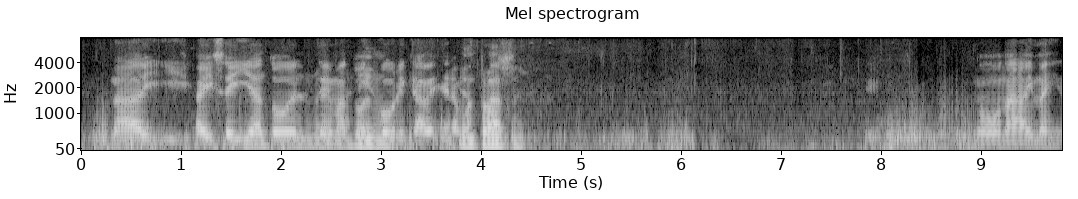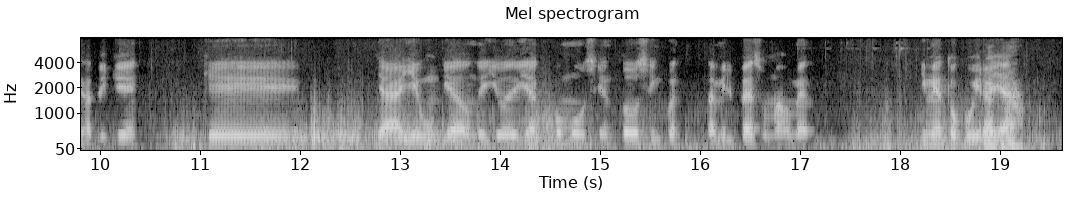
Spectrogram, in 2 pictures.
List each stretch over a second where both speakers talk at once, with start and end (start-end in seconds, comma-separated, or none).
1.6-3.1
